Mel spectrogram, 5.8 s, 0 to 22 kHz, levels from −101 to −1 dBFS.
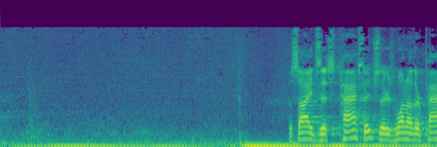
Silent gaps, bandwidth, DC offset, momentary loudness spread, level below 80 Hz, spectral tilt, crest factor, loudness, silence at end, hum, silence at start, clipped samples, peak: none; 11.5 kHz; under 0.1%; 24 LU; -30 dBFS; -4.5 dB/octave; 18 dB; -19 LUFS; 0 s; none; 0 s; under 0.1%; -2 dBFS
